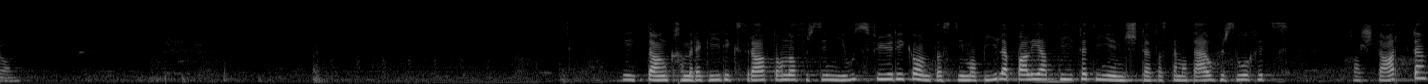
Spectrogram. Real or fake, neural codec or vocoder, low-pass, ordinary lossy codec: real; none; 7.2 kHz; none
